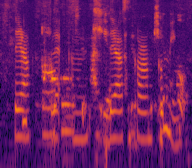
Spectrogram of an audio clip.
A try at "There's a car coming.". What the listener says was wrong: There's a car coming. There's a car coming. Just make sure you try and pronounce that A. So you could say there's a car coming or there's a car coming.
